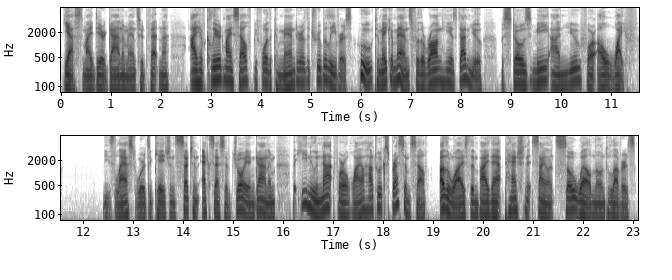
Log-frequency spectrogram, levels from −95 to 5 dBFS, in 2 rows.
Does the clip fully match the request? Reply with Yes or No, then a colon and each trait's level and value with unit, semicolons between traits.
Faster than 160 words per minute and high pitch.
No: average, 175 wpm; low, 105 Hz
